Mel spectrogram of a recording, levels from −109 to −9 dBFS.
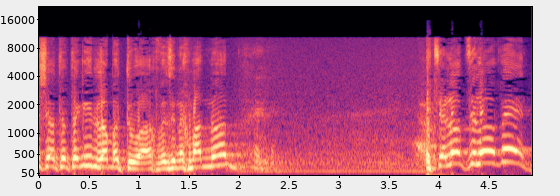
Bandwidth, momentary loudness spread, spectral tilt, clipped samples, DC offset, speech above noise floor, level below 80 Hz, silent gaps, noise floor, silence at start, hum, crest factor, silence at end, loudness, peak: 11 kHz; 16 LU; -5.5 dB/octave; under 0.1%; under 0.1%; 24 dB; -46 dBFS; none; -35 dBFS; 0 s; none; 12 dB; 0 s; -11 LUFS; 0 dBFS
